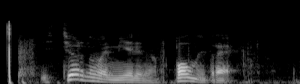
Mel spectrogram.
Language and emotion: Russian, positive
